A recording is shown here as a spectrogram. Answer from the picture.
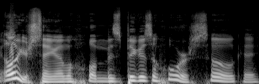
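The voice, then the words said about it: Imitates another person's voice. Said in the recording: “That was my Anna impression, by the way. It was so bad.”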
